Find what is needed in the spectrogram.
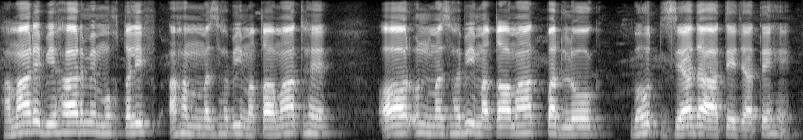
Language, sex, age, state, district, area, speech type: Urdu, male, 18-30, Bihar, Purnia, rural, spontaneous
